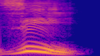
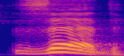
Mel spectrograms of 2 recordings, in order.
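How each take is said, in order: First: The letter is said the American way, zee. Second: The letter is said the British way, zed.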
